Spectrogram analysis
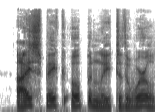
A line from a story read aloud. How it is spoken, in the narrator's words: he answered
